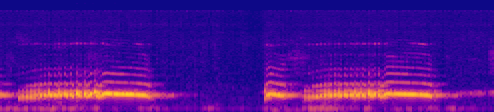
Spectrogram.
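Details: Local spotted dove cooing for luring: two long, soft, burry coos, each dipping at the start and easing down at the end, separated by about a second of quiet.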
